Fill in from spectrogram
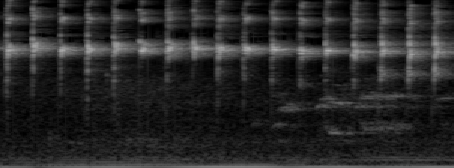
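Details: A pair of green lovebirds in a long ngekek session, pouring out an even, rapid run of high chattering notes, roughly five per second, shrill and unbroken across the whole stretch, over a low background hum.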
